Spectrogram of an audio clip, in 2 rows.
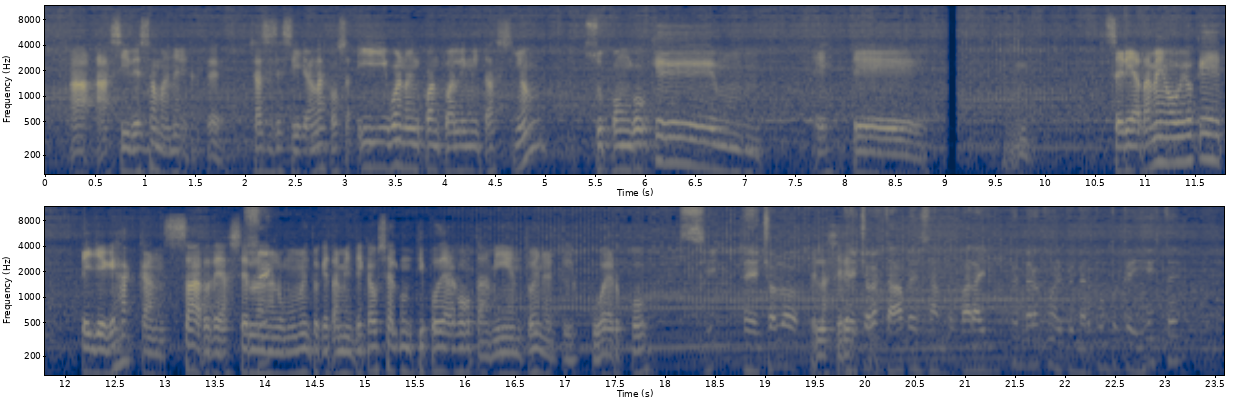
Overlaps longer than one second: none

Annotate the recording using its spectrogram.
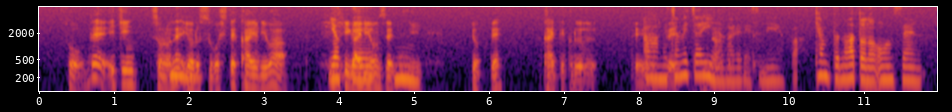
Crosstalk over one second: present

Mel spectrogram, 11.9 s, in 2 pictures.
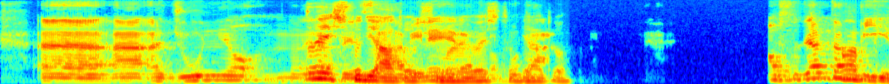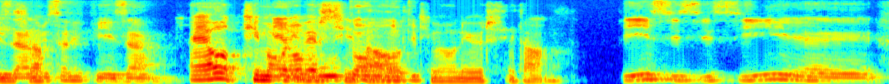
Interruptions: present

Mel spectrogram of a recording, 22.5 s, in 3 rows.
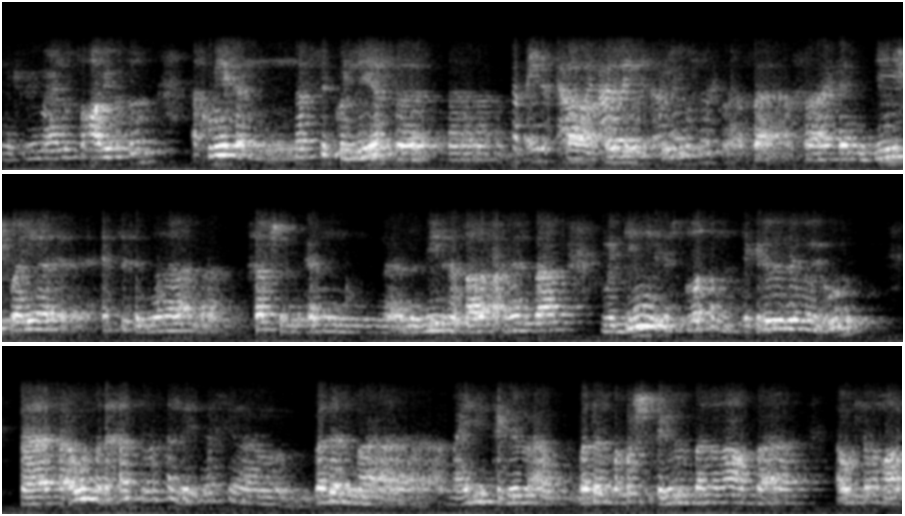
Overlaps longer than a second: present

